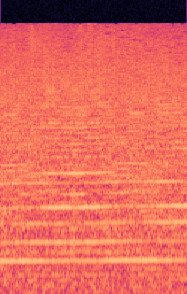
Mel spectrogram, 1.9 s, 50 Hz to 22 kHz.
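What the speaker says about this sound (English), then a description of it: "Here comes the Ferrari as well with all his engine power." A Ferrari race car engine screams at high revs in a 1971 Formula One race at the Gran Premio d'Italia in a racing game, a loud sustained whine with a steady tone and no break.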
